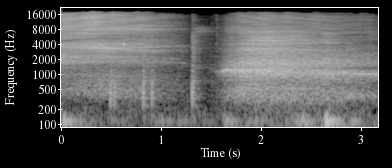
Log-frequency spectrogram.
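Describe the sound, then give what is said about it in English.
A slow, deep breath is a soft, airy hiss that swells after a short pause and holds for more than a second. It is faint and steady, with a few small clicks before it. “Take a deep breath.”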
